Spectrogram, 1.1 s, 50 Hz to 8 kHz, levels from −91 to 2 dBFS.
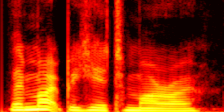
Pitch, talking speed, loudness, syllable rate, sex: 185 Hz, 320 wpm, -15 LUFS, 8.0 syllables/s, female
